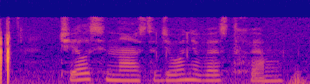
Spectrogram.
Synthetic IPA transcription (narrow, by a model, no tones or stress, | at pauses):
t͡ʃɛlˠsʲɪnɐst̪ɐdʲionʲɛvɛst̪xɛ̰m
